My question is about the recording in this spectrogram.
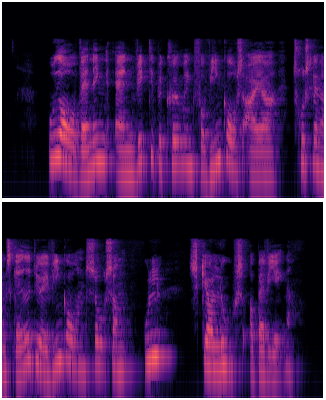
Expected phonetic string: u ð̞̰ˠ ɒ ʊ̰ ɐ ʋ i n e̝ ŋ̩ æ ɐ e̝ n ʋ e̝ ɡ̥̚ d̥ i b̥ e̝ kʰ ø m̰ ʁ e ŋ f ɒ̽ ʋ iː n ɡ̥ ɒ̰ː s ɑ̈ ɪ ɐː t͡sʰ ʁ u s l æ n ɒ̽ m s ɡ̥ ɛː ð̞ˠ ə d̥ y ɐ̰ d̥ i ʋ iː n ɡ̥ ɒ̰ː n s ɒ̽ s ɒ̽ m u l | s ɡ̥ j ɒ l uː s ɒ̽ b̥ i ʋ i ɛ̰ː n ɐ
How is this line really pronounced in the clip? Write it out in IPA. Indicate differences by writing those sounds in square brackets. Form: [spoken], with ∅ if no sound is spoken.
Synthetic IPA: u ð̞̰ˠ ɒ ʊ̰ ɐ ʋ [æ] n e̝ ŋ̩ æ ɐ e̝ n ʋ e̝ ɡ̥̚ d̥ i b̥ e̝ kʰ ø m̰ ʁ e ŋ f ɒ̽ ʋ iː n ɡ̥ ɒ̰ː s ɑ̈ ɪ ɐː t͡sʰ ʁ u s l æ n ɒ̽ m s ɡ̥ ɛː ð̞ˠ ə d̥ y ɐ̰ [∅] i ʋ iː n ɡ̥ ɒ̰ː n s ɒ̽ s ɒ̽ m u l | s ɡ̥ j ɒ l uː s ɒ̽ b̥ [æ] ʋ i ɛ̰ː n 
